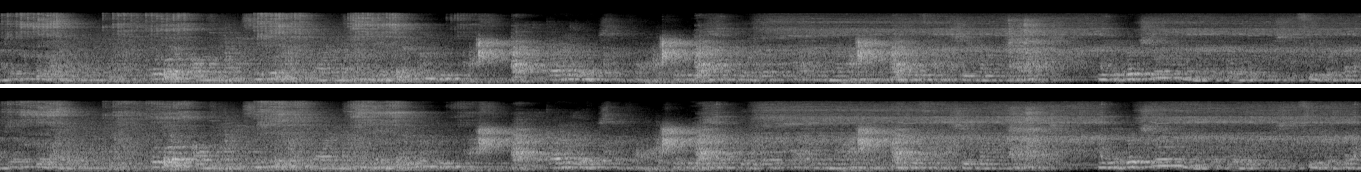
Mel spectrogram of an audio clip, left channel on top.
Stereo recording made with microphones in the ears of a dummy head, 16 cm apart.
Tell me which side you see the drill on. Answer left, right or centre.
right.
